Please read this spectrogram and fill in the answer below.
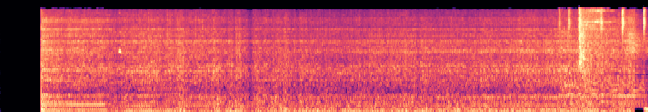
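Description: A motorcycle running on the road while being ridden, its steady engine hum under a rush of wind and road noise. It starts abruptly about half a second in.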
